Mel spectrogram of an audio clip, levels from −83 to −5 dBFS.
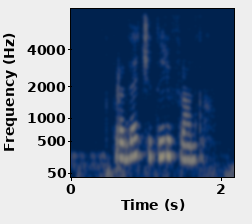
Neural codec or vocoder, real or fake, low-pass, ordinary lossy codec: none; real; 7.2 kHz; MP3, 64 kbps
